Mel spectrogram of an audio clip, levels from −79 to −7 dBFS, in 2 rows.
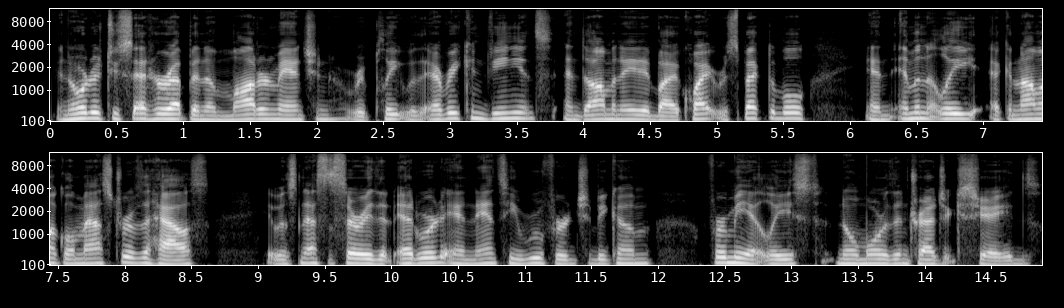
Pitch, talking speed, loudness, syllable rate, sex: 140 Hz, 185 wpm, -20 LUFS, 6.2 syllables/s, male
